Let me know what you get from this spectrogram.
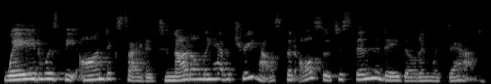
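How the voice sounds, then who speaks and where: A woman narrating a children's book as an expressive, animated read-aloud storyteller. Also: medium pitch, normal speed.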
